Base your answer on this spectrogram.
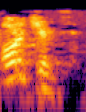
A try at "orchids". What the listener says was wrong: It's not orchids, it's orchids. The CH is pronounced like K.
